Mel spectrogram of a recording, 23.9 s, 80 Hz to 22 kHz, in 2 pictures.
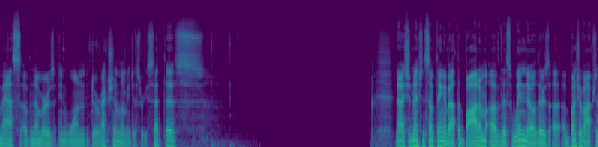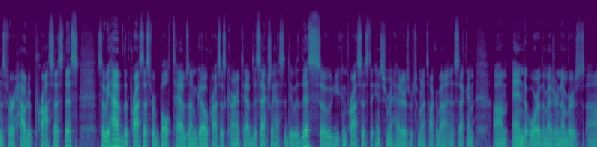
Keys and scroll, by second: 0.1 super+z, 2.2 BackSpace, 2.7 Tab, 3.4 Tab, 4.0-6.2 typing.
